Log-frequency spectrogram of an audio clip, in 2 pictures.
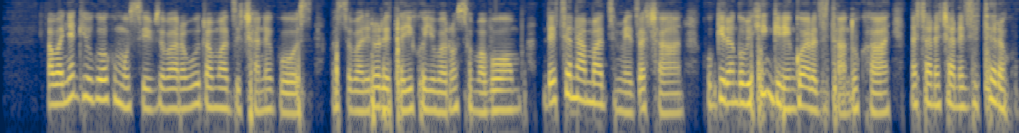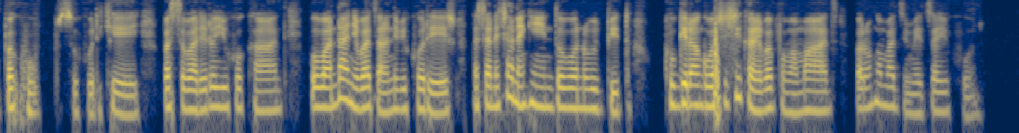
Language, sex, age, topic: Rundi, female, 25-35, education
